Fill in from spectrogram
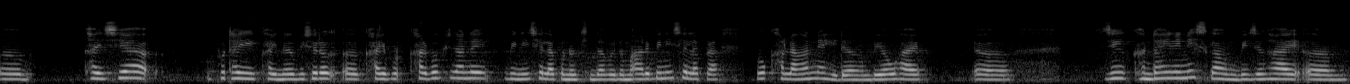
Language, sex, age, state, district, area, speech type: Bodo, female, 18-30, Assam, Kokrajhar, urban, spontaneous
